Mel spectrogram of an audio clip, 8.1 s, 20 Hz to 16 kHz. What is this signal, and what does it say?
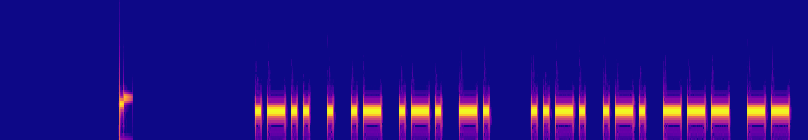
Morse code, heard as a keyed tone, about 20 wpm, 700 Hz. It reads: LEARN FROM
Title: Sentences with 2-Word Phrases - 20wpm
